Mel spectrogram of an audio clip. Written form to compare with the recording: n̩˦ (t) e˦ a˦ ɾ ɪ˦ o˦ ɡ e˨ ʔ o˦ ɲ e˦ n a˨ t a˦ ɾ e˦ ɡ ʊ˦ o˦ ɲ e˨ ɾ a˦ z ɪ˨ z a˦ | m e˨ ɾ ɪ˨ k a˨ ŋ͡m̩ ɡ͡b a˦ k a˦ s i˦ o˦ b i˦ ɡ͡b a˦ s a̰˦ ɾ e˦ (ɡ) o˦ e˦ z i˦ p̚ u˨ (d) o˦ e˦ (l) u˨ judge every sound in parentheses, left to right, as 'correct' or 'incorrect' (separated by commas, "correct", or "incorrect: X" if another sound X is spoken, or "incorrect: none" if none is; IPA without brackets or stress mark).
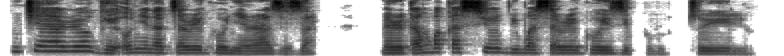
incorrect: t͡ʃ, correct, incorrect: t, correct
